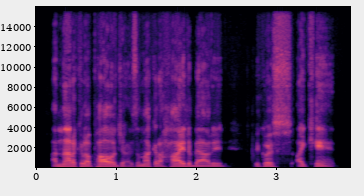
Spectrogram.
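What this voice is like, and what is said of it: Brooklyn New York accent. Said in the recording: “that Brooklyn, New York accent.”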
